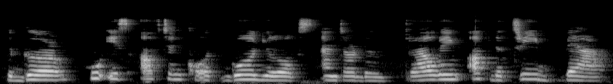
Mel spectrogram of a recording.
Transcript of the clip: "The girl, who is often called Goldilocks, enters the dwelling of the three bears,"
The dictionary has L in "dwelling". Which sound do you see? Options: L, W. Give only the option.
W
